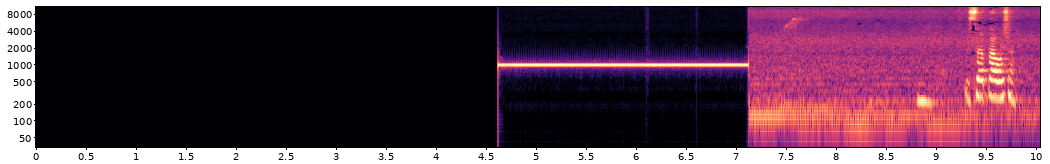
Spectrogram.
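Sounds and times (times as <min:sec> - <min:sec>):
steady test tone beep: 0:04.6 - 0:07.2.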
